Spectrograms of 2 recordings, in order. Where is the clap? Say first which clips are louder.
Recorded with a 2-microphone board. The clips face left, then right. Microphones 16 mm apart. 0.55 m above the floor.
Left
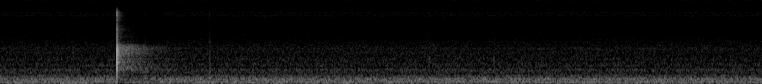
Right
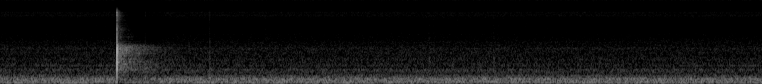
Right 1 dB; 5° right (ahead or behind), 0.6 m.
